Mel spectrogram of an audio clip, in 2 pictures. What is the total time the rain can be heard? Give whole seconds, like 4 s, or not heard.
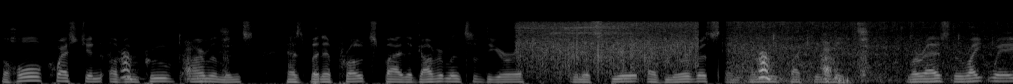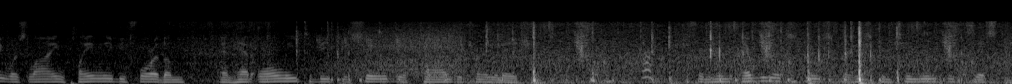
15 s.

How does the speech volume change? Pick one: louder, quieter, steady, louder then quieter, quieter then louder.
steady.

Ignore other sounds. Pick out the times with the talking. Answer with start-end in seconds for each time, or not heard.
0.0-15.5, 16.9-20.2.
